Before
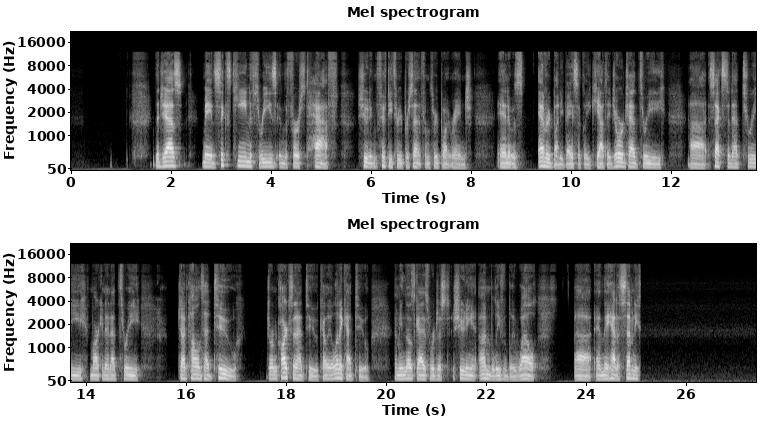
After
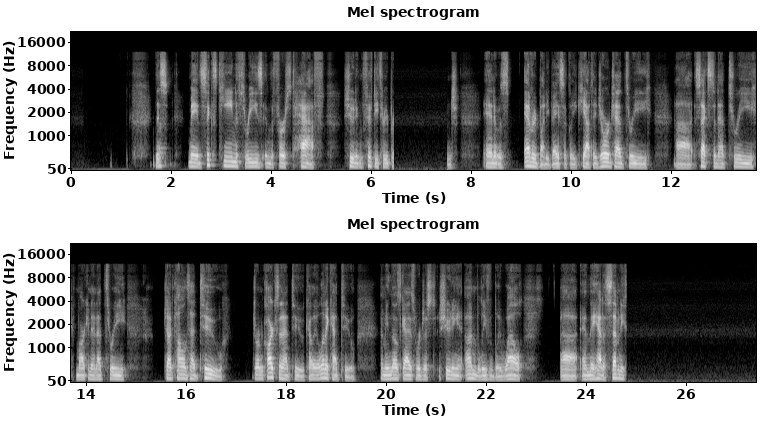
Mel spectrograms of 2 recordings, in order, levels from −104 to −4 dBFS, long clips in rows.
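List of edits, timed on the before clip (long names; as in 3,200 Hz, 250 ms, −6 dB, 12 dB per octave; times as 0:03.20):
0:01.76–0:02.04: remove
0:06.72–0:07.80: fill with room tone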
